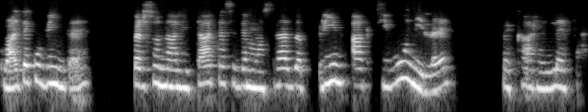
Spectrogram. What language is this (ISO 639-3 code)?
ron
